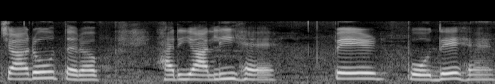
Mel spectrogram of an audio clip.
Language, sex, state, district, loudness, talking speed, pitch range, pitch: Hindi, female, Haryana, Charkhi Dadri, -14 LUFS, 85 wpm, 220-260 Hz, 230 Hz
